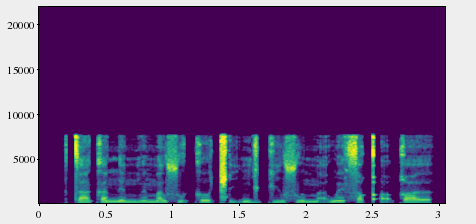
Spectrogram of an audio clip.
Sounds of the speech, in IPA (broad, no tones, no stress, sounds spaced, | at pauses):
t a k a n e m b ɛ̃ m a sʷ a k ɤ ǁ ḭ ŋ ɡ i k i sʷ e m a̰ w ɛ̃ s ɤ qʼ a̰ q ɜ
